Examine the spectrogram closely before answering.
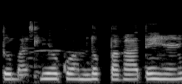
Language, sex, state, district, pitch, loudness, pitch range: Hindi, female, Bihar, Kishanganj, 245 Hz, -21 LUFS, 230-255 Hz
